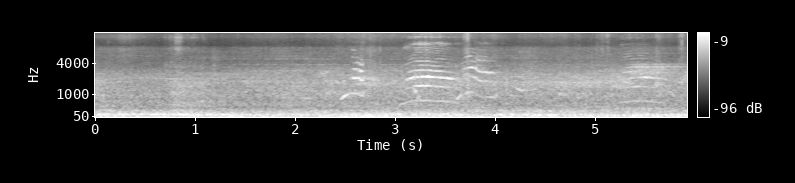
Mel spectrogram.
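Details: Faint rescued street kitten, not eating and wanting to go outdoors, gives a brief cluster of three or four soft meows midway over steady low background hum.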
